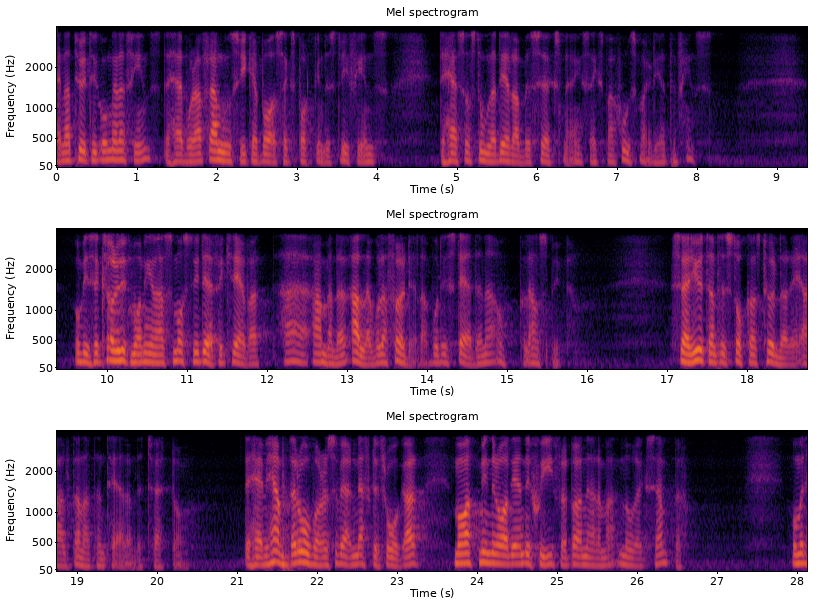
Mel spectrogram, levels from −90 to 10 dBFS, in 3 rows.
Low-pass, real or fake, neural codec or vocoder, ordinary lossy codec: 3.6 kHz; fake; codec, 16 kHz, about 1 kbps, DyCAST, with the encoder's durations; none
